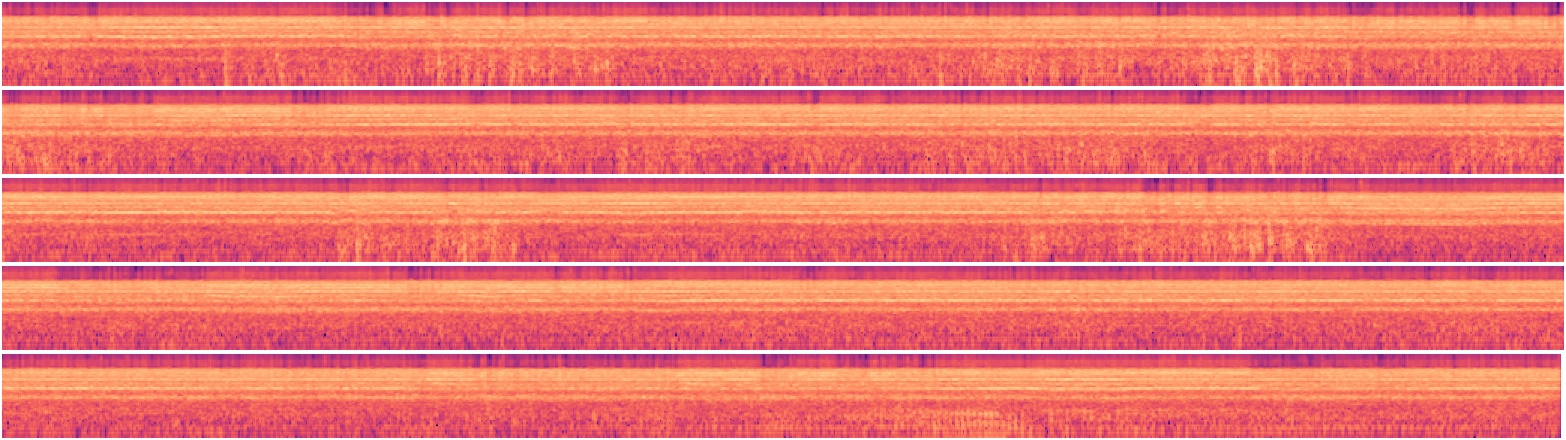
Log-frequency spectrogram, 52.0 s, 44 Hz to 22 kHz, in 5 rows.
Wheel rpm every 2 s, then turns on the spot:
220, 220, 240, 240, 220, 220, 220, 230, 230, 230, 230, 230, 230, 230, 240, 220, 230, 230, 230, 230, 230, 230, 230, 230, 220, 230.
none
